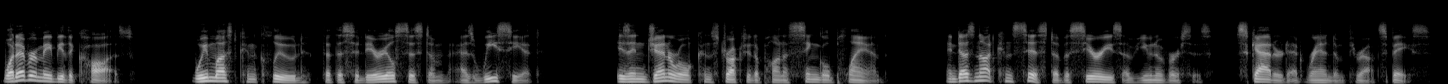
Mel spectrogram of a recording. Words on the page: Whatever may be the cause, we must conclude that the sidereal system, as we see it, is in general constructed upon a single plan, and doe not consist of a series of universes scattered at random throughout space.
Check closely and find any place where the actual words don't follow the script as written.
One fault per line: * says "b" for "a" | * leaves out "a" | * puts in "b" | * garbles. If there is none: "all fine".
* says "does" for "doe"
